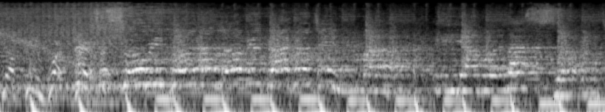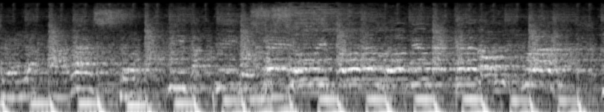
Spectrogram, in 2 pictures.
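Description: Live K-pop boy-group performance: male voices singing over a dance-pop backing track with a steady, pulsing bass beat.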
